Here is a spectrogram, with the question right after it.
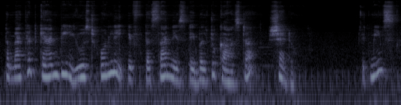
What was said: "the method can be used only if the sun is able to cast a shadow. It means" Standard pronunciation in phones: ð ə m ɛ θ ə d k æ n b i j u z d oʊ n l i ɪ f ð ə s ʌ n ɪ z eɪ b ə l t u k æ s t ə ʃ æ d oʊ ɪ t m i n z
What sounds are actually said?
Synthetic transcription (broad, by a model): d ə m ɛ t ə d k æ n b i j u z d oʊ n l i ɪ f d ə s ʌ n ɪ z eɪ b ə l t u k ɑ s t ə ʃ æ d oʊ ɪ t m i n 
